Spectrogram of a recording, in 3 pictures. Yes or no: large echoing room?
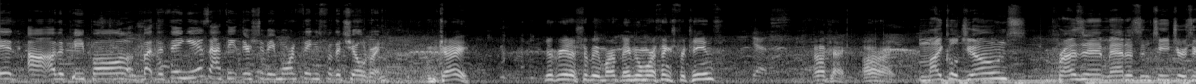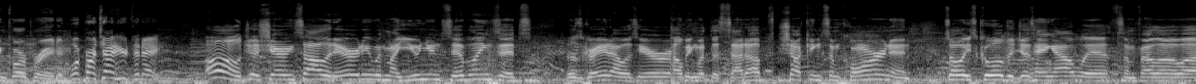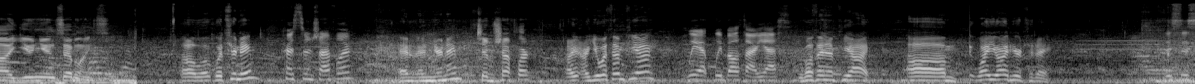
no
